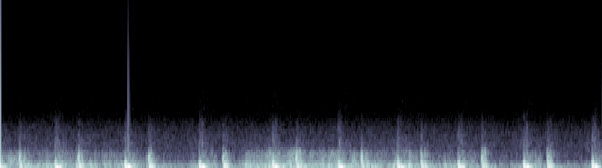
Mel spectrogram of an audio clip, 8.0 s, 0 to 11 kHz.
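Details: Male heartbeat by stethoscope while lying on his left side; steady paired lub-dub beats at about 65 a minute.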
